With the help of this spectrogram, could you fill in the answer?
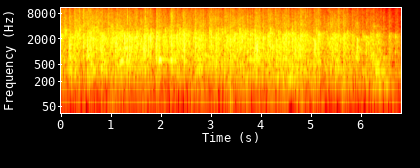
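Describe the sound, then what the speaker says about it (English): Wedding guests break into sustained applause for the bridesmaids during a best man speech, a dense even patter of many hands filling the room for several seconds. "So can we have a round of applause for the bridesmaids?"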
